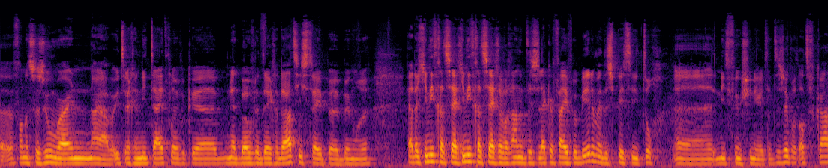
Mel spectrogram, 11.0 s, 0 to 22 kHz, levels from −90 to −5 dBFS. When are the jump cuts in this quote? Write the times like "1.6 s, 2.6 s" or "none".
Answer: 6.1 s, 7.2 s, 7.6 s, 9.5 s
